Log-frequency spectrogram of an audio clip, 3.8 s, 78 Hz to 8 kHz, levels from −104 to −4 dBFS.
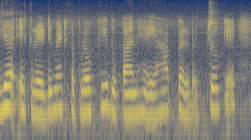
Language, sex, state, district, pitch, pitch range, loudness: Hindi, female, Bihar, Kishanganj, 200 Hz, 190-215 Hz, -23 LUFS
